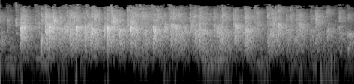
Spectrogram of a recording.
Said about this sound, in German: Ihr habt das wunderbar gemacht. Herzlichen Applaus.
